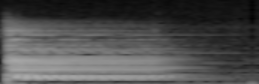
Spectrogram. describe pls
Piano Slam
This is me slamming my hands on my piano. What for?
ouch, piano, slam, deafening, boom, smash, bang, pain, sound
